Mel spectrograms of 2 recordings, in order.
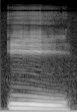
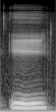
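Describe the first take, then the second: First: The vowel is stretched out long. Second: The vowel is held briefly. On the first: The speaker calls it wrong. "You do not want to overstretch it" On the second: The speaker calls it right. "it's one length long"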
